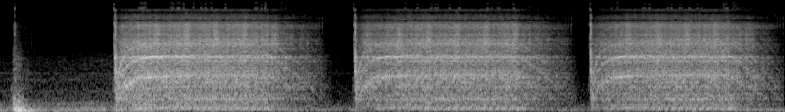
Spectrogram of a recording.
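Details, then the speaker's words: Ford Taurus sitting unused about three years, spark plugs removed after fogging oil, new battery: three even bursts of fast starter whirring about two seconds each, no binding; cranks freely, not seized. "that's some good news it spins over really freely it's definitely not seized"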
